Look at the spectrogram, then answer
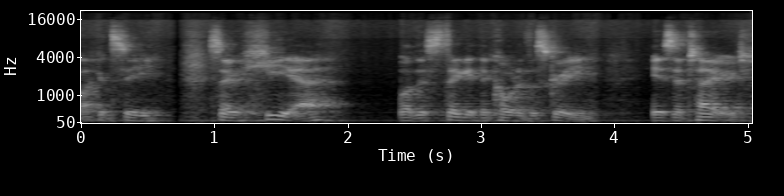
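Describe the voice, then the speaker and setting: Someone with a British accent speaks at a moderate pace, with audible room echo and noticeable background noise. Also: man. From southern England. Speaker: cooking show host. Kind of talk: live cooking demonstration. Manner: halting, many fillers.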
